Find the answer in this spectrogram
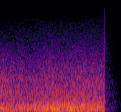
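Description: Low, pitchless rumbling noise, heavier in the bass, holding fairly steady and then cutting off abruptly just after the end.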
